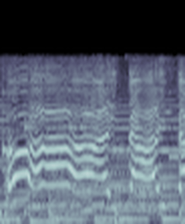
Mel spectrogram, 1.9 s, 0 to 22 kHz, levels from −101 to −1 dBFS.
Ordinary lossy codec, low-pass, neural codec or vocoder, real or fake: none; none; none; real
